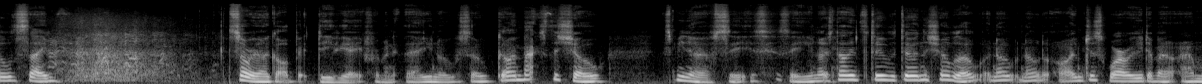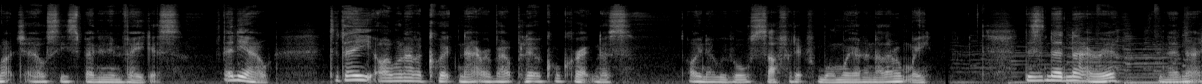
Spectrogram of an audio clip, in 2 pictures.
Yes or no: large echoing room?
no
